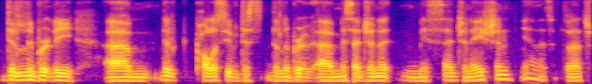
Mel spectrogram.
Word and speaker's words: miscegenation: And so in Brazil, it was deliberately the policy of deliberate miscegenation.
